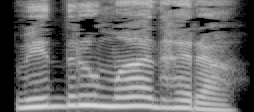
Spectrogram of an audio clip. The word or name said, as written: ವಿದ್ರುಮಾಧರ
